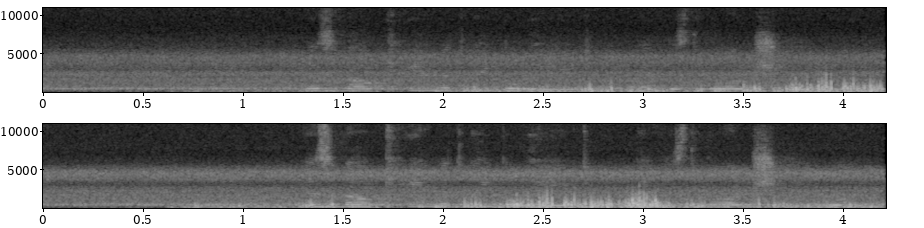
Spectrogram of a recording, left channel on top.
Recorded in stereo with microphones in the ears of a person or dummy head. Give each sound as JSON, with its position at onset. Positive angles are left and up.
{"t": 1.3, "sound": "a woman speaking", "side_deg": -60, "distance_m": 2.5}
